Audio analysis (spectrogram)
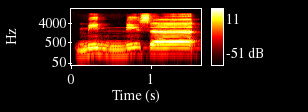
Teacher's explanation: من نساء نون ساکن کے بعد نون مشدد آ گیا، تو نون ساکن کے بعد نون متحرک پہلے نون کا دوسرے نون میں ادغام کر دیا، اسے ادغام مثلین کہا، اور نون مشدد ہے غنہ واجب ہوگا۔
